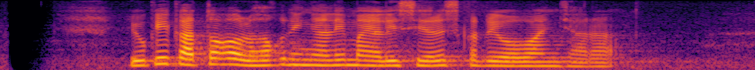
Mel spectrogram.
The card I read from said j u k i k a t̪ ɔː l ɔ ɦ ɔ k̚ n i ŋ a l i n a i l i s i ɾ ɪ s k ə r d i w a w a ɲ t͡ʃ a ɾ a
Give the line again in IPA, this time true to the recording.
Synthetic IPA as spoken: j u k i k a t̪ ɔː l ɔ ɦ ɔ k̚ n i ŋ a l i m a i l i s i ɾ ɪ s k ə r d i w a w a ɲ t͡ʃ a ɾ a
